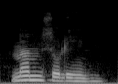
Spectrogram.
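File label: "Mamzolin", pronunciations; Fourth Way; Beelzebub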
